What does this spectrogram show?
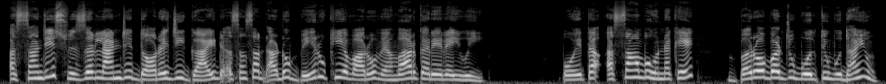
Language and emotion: Sindhi, angry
